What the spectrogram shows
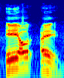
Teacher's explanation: जो ए और ऐ है, दीर्घ स्वर में ए ऐ आते हैं ना, तो ये इनका उच्चारण स्थान कंठ और तालु, माने कि ये गले और तालु दोनों से बोले जाते हैं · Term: कंठ तालु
